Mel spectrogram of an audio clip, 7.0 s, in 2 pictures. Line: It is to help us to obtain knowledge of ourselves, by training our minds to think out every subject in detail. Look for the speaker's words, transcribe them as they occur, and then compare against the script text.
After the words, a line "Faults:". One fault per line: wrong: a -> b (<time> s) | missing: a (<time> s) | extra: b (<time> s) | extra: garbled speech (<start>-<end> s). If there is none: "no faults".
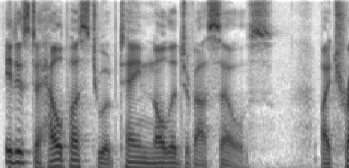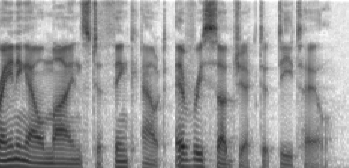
It is to help us to obtain knowledge of ourselves, by training our minds to think out every subject at detail.
Faults:
wrong: in -> at (6.1 s)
